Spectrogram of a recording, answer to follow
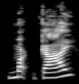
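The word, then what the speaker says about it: Ngai: Her partner is Mark Guy, N-G-A-I. Guy? Yeah. We'll go Guy. Okay, so it's Mark Guy, so just regular Mark, and then N-G-A-I. You know, the spelling is everything.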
